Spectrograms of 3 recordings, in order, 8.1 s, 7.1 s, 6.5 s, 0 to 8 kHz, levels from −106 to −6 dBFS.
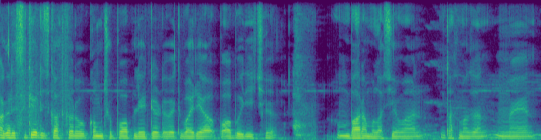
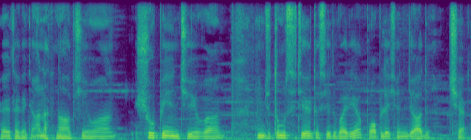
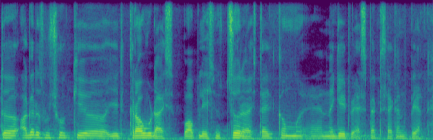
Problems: background sounds at intervals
